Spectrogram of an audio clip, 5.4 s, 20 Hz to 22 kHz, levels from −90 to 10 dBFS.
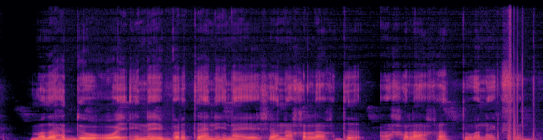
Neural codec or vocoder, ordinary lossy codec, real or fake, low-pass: none; none; real; none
